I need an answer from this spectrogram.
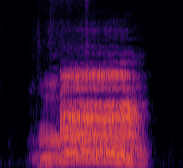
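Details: A cow gives one loud, steady moo lasting nearly two seconds, a low droning tone with rich overtones that brightens partway through and then stops abruptly; no other sounds are heard.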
